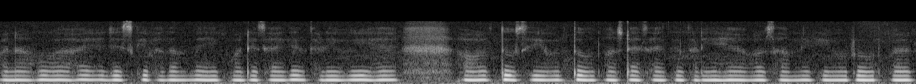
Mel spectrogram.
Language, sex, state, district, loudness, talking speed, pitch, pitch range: Hindi, female, Uttar Pradesh, Jyotiba Phule Nagar, -15 LUFS, 165 wpm, 200 Hz, 200-205 Hz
